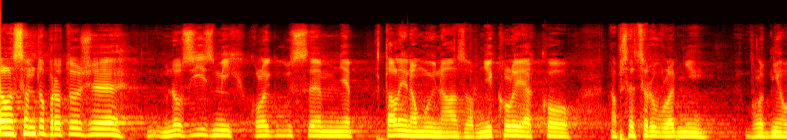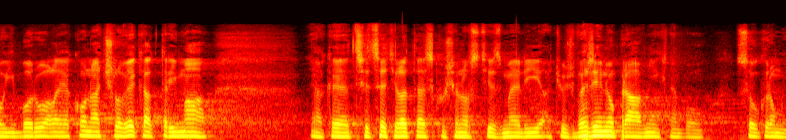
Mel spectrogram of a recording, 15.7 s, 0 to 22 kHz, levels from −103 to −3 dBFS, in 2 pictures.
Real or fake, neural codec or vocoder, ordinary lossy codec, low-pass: real; none; AAC, 64 kbps; 10.8 kHz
